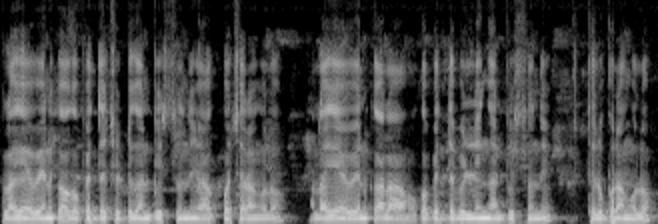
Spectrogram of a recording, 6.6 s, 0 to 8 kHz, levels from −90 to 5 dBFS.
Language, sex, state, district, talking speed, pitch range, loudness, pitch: Telugu, female, Telangana, Mahabubabad, 155 wpm, 115-120 Hz, -17 LUFS, 115 Hz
